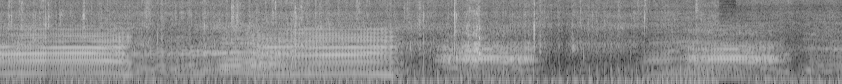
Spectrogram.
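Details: A herd of dozens of cattle on the move, one long, loud, deep moo lasting several seconds followed by shorter, higher moos from other animals, with a continuous low background rumble.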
